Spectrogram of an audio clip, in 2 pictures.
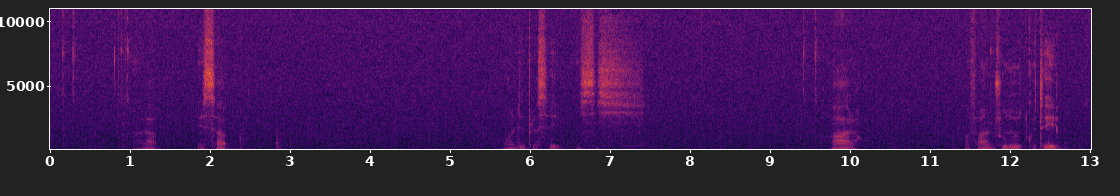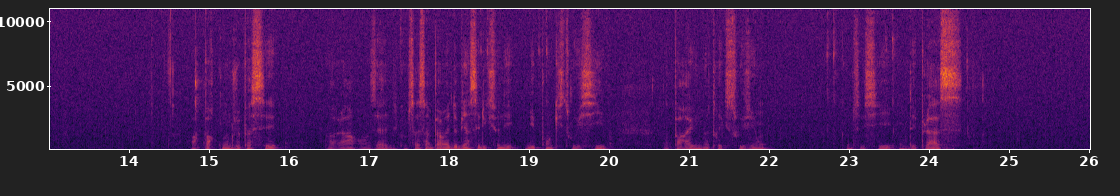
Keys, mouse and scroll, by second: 0.3-2.2 drag, 0.9-2.8 right drag, 5.6 g, 9.6-11.5 drag, 11.5 middle click, 11.9-14.8 right drag, 13.6-14.9 middle drag, 14.9 KP_7, 16.0 z, 18.0 middle click, 18.4-21.0 right drag, 20.7 e, 22.8-24.6 drag, 23.5-24.6 right drag, 24.6 g.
